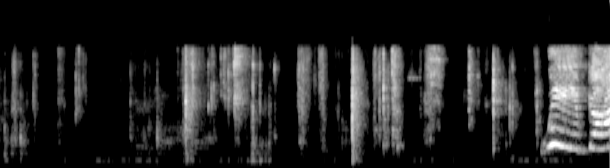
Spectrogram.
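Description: A cardboard box scrapes and rustles as hands open it.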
